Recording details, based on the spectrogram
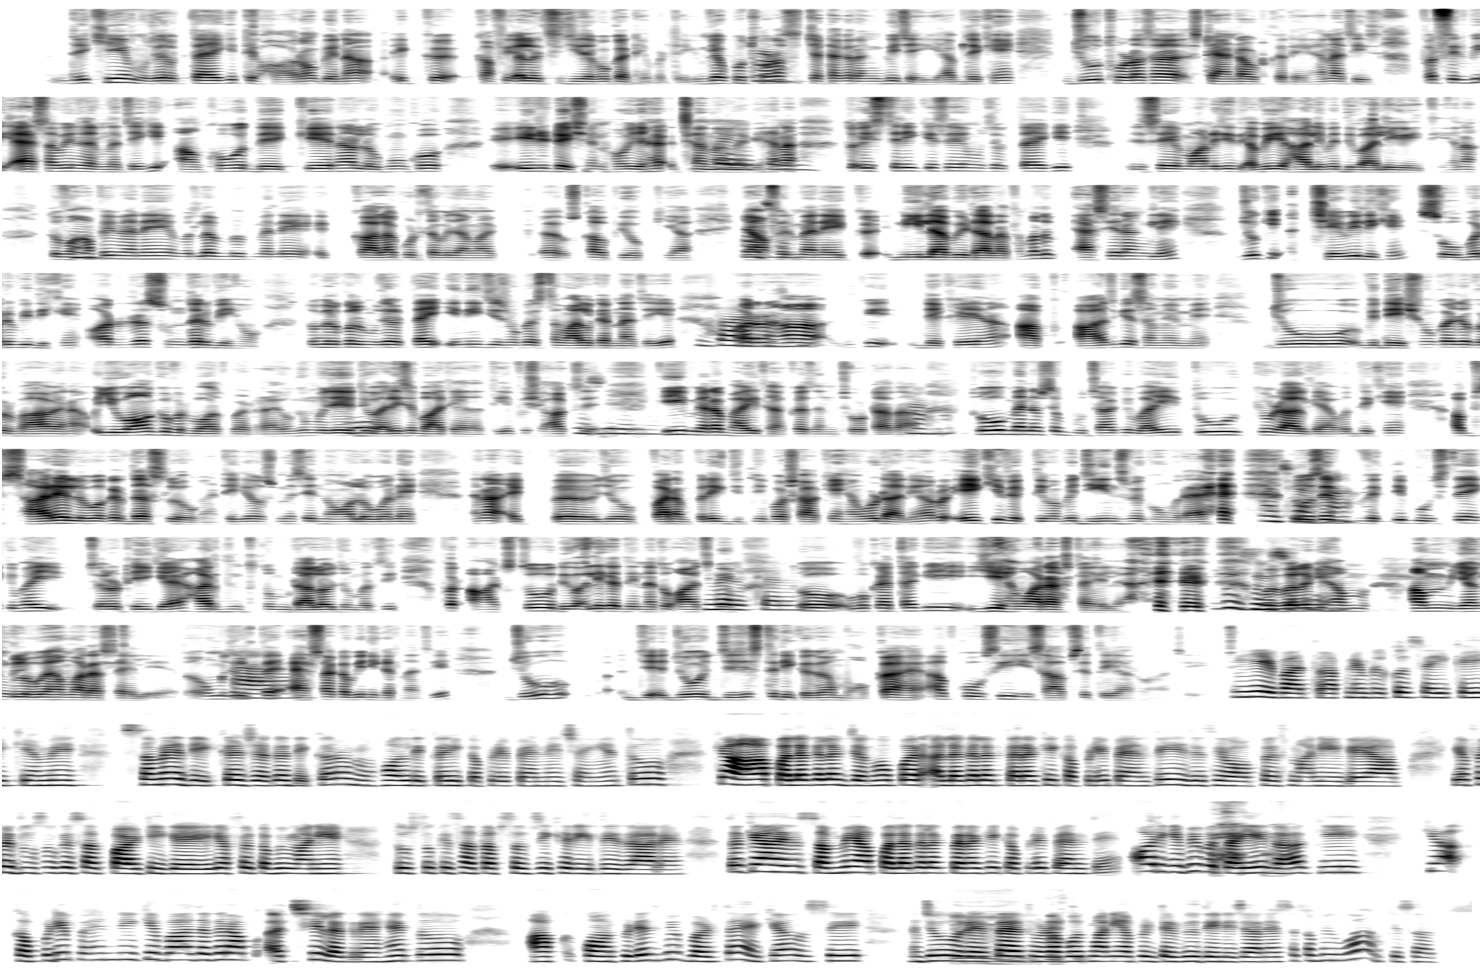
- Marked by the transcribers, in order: in English: "स्टैंड आउट"; in English: "इ इरिटेशन"; in English: "सोबर"; in English: "कज़िन"; laughing while speaking: "हाँ, हाँ"; laughing while speaking: "है"; in English: "स्टाइल"; chuckle; laugh; laughing while speaking: "जी"; in English: "यंग"; in English: "स्टाइल"; in English: "ऑफ़िस"; in English: "पार्टी"; in English: "कॉन्फिडेंस"; in English: "इंटरव्यू"
- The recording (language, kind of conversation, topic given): Hindi, podcast, फैशन के रुझानों का पालन करना चाहिए या अपना खुद का अंदाज़ बनाना चाहिए?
